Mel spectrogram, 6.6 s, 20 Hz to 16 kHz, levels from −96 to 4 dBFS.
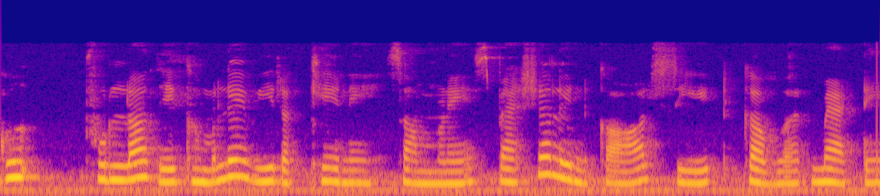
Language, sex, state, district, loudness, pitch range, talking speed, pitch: Punjabi, female, Punjab, Pathankot, -16 LUFS, 195-240 Hz, 125 wpm, 210 Hz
